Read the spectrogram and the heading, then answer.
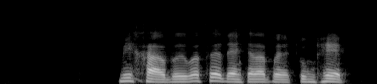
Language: Thai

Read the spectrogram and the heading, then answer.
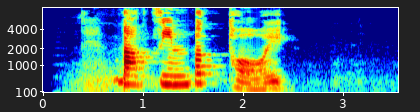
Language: Cantonese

